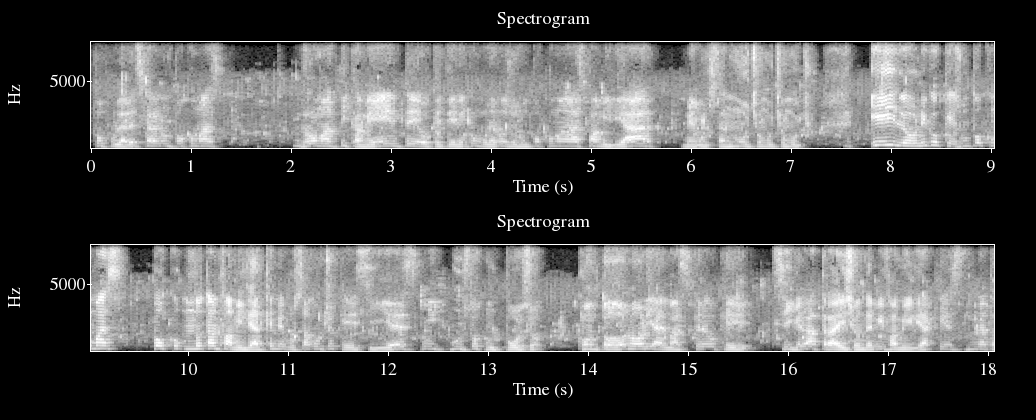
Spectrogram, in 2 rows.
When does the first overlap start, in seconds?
none

